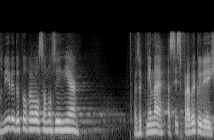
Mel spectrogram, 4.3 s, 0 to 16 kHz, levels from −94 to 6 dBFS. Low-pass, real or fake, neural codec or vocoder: 7.2 kHz; fake; codec, 16 kHz, 0.5 kbps, X-Codec, HuBERT features, trained on balanced general audio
